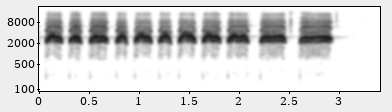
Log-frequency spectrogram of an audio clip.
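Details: At an osprey nest on an August evening, with two birds present, loud high whistled chirps come in an even series, the last notes drawn out longer and more slurred.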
